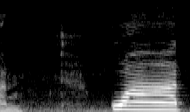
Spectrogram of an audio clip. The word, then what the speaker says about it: กวาด: เสียง กว ควบ กัน กวาด ออก เสียง กอง ว จะ ควบ หรือ พร้อม กัน เหมือน เดิม คลาน ออก เสียง คอ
